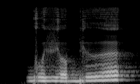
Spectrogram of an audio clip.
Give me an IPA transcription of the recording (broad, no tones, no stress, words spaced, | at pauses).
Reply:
ɡuvʲo bʲɯə̯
